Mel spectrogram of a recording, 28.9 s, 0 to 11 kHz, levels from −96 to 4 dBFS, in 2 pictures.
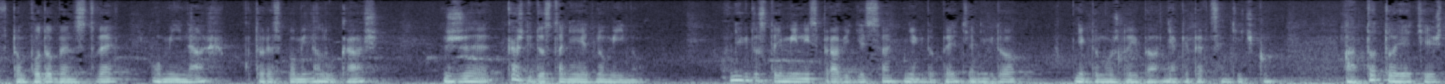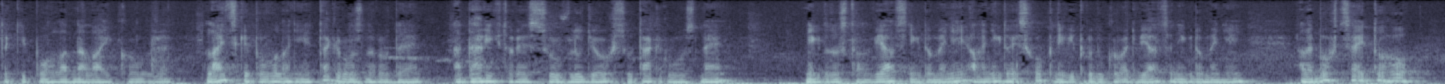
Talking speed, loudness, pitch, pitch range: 145 wpm, -25 LUFS, 100 Hz, 95-110 Hz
